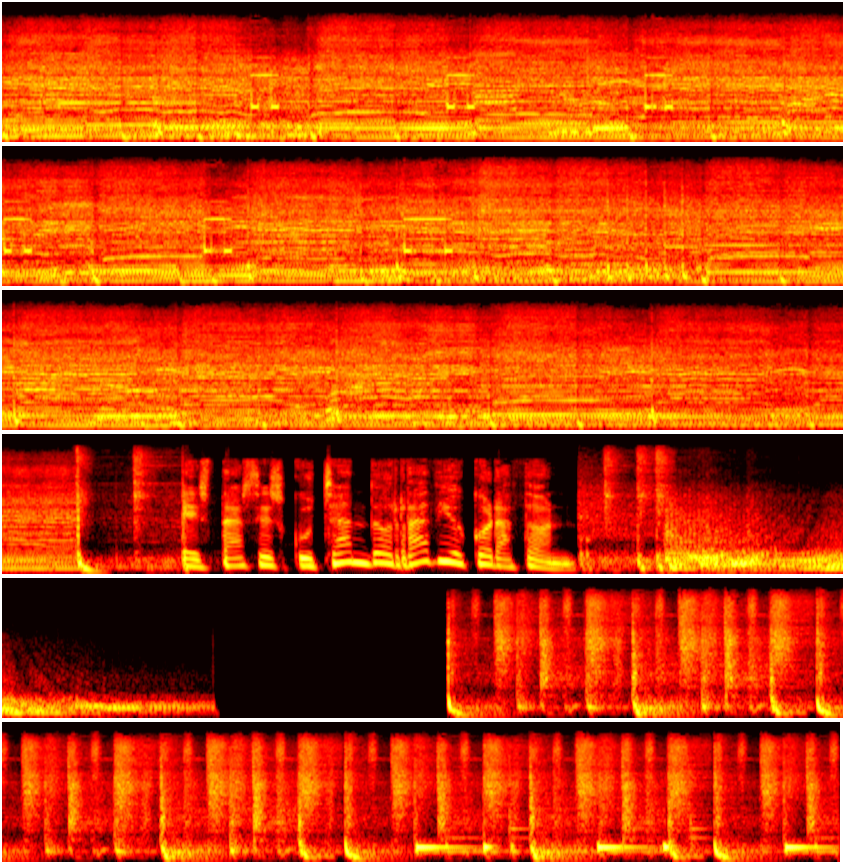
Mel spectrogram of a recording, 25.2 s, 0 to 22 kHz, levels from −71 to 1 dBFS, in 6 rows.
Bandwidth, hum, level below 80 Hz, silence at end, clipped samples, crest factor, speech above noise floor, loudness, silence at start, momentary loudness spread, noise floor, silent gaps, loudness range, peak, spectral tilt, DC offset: 16.5 kHz; none; -50 dBFS; 0 s; under 0.1%; 18 dB; over 70 dB; -18 LUFS; 0 s; 6 LU; under -90 dBFS; 17.95-19.04 s; 6 LU; -2 dBFS; -2.5 dB/octave; under 0.1%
